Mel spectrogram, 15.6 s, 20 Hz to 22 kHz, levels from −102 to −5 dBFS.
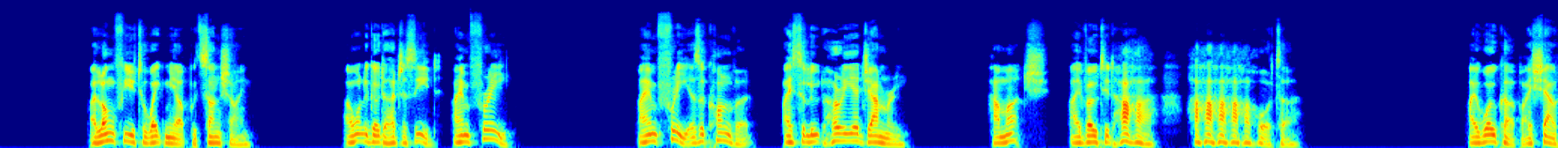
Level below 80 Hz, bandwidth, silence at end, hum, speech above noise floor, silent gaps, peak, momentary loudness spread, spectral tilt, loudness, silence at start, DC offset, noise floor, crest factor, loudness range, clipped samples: -62 dBFS; 15.5 kHz; 0 s; none; over 60 dB; none; -8 dBFS; 12 LU; -5.5 dB/octave; -30 LUFS; 0.9 s; under 0.1%; under -90 dBFS; 24 dB; 4 LU; under 0.1%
